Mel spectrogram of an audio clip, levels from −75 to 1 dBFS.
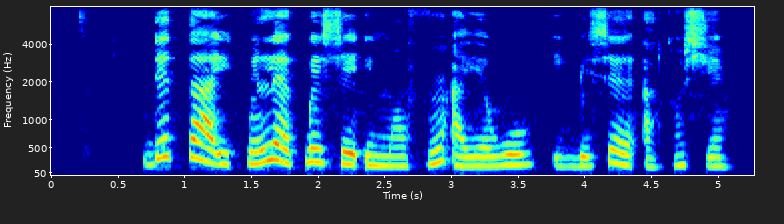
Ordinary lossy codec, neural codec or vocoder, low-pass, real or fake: none; none; none; real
